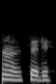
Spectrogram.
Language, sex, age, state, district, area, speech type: Kannada, female, 18-30, Karnataka, Dakshina Kannada, rural, conversation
